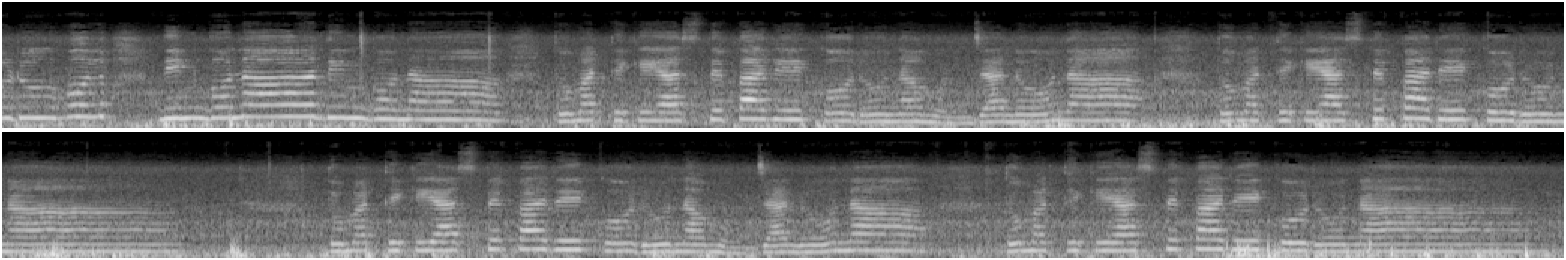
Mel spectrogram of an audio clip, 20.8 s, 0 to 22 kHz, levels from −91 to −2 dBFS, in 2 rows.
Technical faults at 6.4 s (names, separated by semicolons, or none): none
